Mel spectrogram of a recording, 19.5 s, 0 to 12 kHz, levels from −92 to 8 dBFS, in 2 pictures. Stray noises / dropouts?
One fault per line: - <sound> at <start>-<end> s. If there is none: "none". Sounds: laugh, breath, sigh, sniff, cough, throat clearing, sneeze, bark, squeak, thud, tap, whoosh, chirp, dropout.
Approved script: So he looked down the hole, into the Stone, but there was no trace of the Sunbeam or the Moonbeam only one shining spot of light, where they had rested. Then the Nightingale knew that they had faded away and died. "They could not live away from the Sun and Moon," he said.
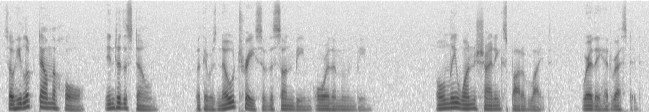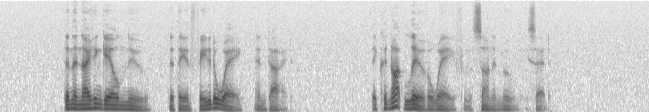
none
